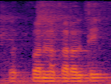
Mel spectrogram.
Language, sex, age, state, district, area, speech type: Odia, male, 30-45, Odisha, Jagatsinghpur, urban, spontaneous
